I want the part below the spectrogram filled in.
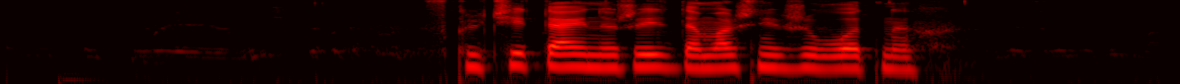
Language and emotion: Russian, neutral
